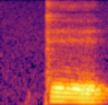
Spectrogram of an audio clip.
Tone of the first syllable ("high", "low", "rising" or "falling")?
low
